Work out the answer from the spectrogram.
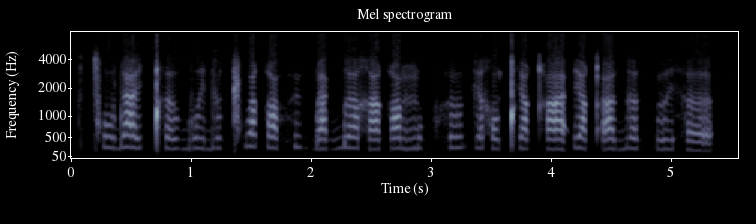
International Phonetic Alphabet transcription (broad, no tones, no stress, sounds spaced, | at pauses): ǀʰ o d a ɪ̯ ǃʰ ɐ ʊ̯ ɡ o ɪ̯ d ɵ ǁʰ u ə̯ q u h ʉ ɡ͡b a ɡ͡b ɐ χ a q o ŋ͡m o k h ɵ k e χ o ǃʰ e qʰ a ʔ e qʼ ɨ ə̯ ɡ ɐ k͡p ɵ ɪ̯ h ɐ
